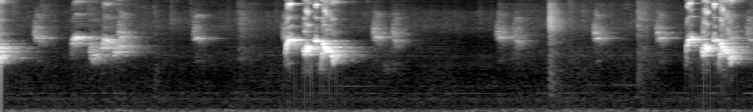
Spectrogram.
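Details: Red-whiskered bulbul fighting song played in the morning to train a bird to sing competitively: loud, warbling whistled phrases sweeping down, repeated in bursts about every three seconds, with softer short chirps between them.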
